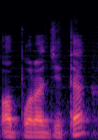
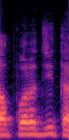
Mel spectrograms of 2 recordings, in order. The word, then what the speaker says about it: অপরাজিত: উপন্যাস পথের পাঁচাল এবং অপরাজিতা কথাটা অপরাজিতা না কথাটা হচ্ছে অপরাজিত প্রপার বানানটা হচ্ছে অপরাজিত শেষে আকার হয় না এবং অপরাজিত হিন্দু ধর্ম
